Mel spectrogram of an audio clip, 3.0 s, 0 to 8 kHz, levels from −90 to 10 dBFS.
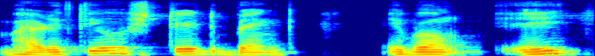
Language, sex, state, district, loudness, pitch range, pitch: Bengali, male, West Bengal, North 24 Parganas, -20 LUFS, 120-145 Hz, 120 Hz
